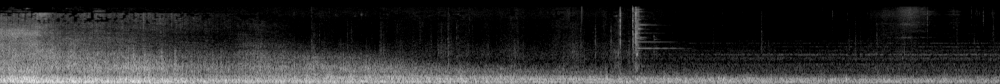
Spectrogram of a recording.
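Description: A loud rushing whoosh and rumble, swept in by a rising hiss, that slowly fades away over several seconds. There is a short bright sound about six seconds in, as the glowing crystal sword is held up.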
